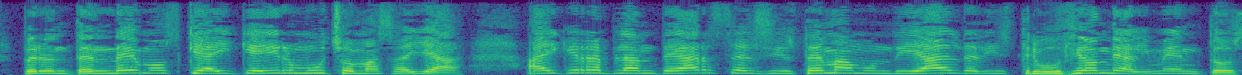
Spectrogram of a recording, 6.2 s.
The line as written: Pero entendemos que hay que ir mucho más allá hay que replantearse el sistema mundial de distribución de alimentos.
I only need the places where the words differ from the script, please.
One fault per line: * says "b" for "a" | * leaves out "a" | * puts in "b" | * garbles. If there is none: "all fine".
all fine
